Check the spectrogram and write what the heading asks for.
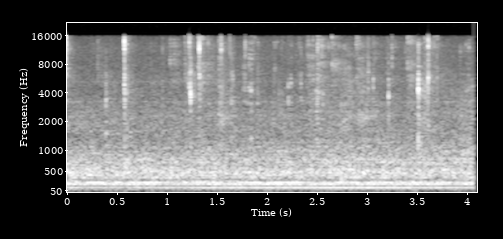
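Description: Faint, scattered small clicks and scratches of a hook pick working the spool pins inside a Brinks brass padlock under tension, over a steady low hum.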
